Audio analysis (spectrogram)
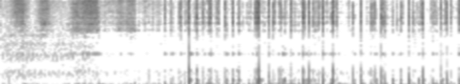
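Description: A medium, fluted, glossy orange bowl of glazed ceramic is held upside down over a microphone, hollow and empty, while fingertips and nails tap and scratch its outer surface. A soft, bright scratching hiss opens the clip, then gives way to about twelve quick, uneven taps. The taps are deep, dull, and boomy, with almost no ring.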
